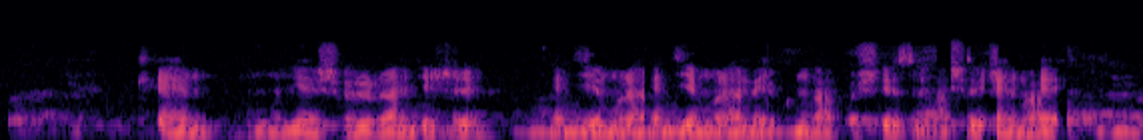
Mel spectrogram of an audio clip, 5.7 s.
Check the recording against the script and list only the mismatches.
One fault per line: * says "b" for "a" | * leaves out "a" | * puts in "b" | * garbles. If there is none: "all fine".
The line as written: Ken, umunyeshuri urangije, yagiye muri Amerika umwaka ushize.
* puts in "yagiye muri"
* garbles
